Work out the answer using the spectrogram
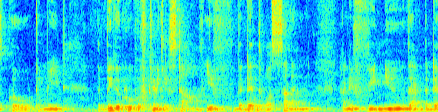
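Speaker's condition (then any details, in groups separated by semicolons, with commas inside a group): No condition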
